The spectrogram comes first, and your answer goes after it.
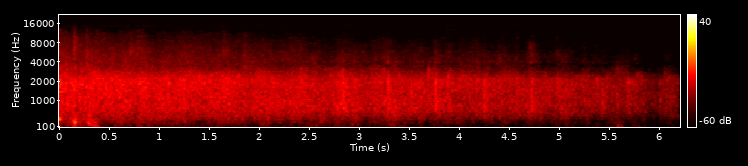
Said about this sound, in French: Acclamez les protocolaires classe.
